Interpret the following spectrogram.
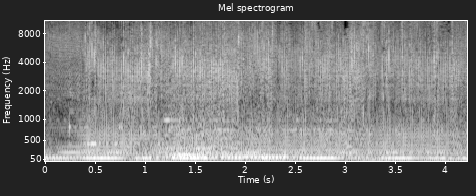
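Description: Dramatic background music with a low steady drone, overlaid by a loud rushing, crackling sound effect for a supernatural energy blast.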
